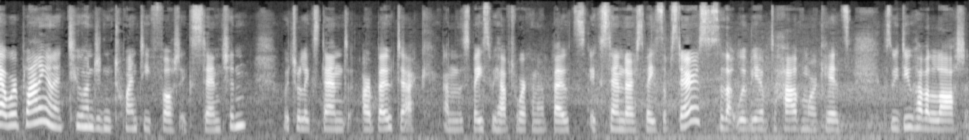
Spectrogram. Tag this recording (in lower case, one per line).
speech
